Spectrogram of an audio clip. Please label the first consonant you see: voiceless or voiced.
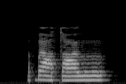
voiced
